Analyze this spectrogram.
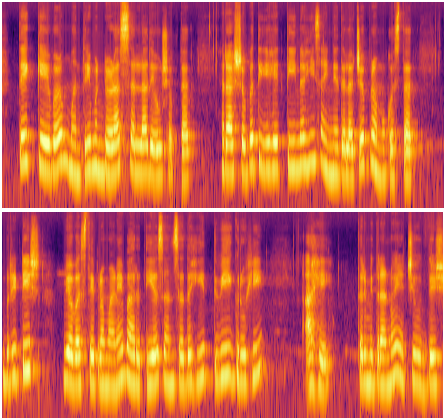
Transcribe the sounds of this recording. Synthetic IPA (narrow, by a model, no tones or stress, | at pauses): t̪ekeʋəɭmənt̪ɾiːməɳɖəɭat̪səlːad̪euɕəkt̪at̪ | ɾaʂʈɾəpət̪iɦet̪inəɦiːsəjnjəd̪elat͡ɕəpɾəmukʰəst̪at̪ | bɾiʈiɕ | ʋjəʋəst̪ʰepɾəmaɽ̃ebʱaɾt̪iːjəsə̃w̃səd̪ɦiːd̪ʋiɡɾuɦiː | a̰ɦe | t̪əɾmit̪ɾanojat͡ɕiːud̪ːe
